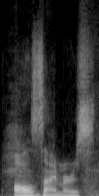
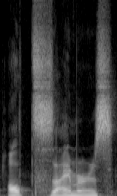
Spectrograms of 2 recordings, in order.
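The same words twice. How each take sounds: First: The l goes straight into z, no t. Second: A t sound is inserted between l and z. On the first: The speaker calls it right. "For those of you who have ever wondered" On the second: The speaker calls it wrong. "people sort of introduce a sound to it"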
